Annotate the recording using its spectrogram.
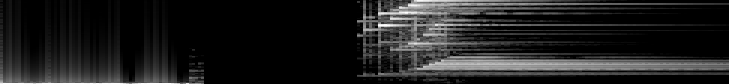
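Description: A low bass note from the outro music stops abruptly under a second in. After a short silence, a bright chime with a quick rising shimmer rings out and fades slowly.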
